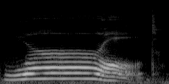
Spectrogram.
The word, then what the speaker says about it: world: World, world. It kind of sounds like W-O-R-U-L-D.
